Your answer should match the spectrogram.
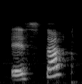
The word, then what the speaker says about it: esta: For example, esta versus está. So this versus is. Esta, without an accent mark, you stress the first vowel, which is E.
